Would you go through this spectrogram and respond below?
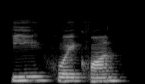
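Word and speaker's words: Ke Huy Quan: Is it Ki Hoi Kwan? Ki Hoi Kwan? – Yep, you got it.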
